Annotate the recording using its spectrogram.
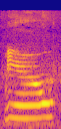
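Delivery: imitated cat meow.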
